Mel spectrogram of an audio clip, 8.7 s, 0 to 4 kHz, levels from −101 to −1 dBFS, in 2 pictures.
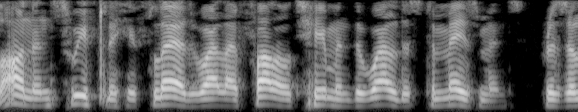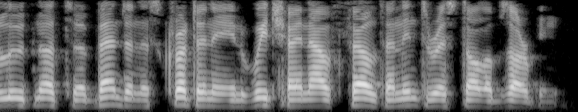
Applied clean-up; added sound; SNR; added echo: none; none; none; none.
